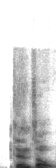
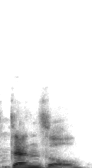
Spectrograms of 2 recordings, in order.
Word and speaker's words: Denzel: Right, we've been pronouncing Denzel Washington's name wrong this whole time too. So there you go. Really? What? Yeah. Was it Denzel Washington? Like, no, it's Denzel. His name is Denzel.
